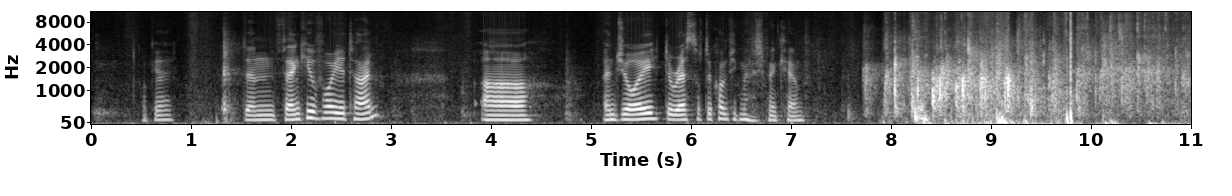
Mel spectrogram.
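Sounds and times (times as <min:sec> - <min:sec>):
audience applauding: 0:07.7 - 0:11.0.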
